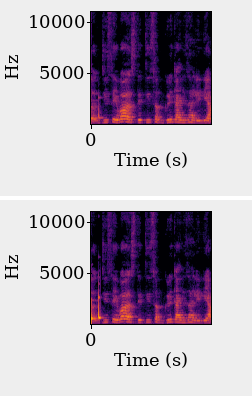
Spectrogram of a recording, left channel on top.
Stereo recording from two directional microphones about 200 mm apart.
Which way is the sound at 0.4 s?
5° right (ahead or behind).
